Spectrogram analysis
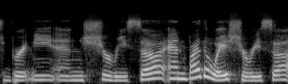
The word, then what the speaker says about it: Charissa: are mispronouncing your name so it is sharisa i think i always tell patients think teresa but add to the beginning so sharisa yes my mother was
